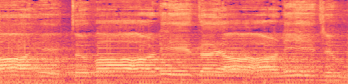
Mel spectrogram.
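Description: Gujarati song: a singer's voice holding long, wavering, ornamented notes without clear words over a steady music accompaniment.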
